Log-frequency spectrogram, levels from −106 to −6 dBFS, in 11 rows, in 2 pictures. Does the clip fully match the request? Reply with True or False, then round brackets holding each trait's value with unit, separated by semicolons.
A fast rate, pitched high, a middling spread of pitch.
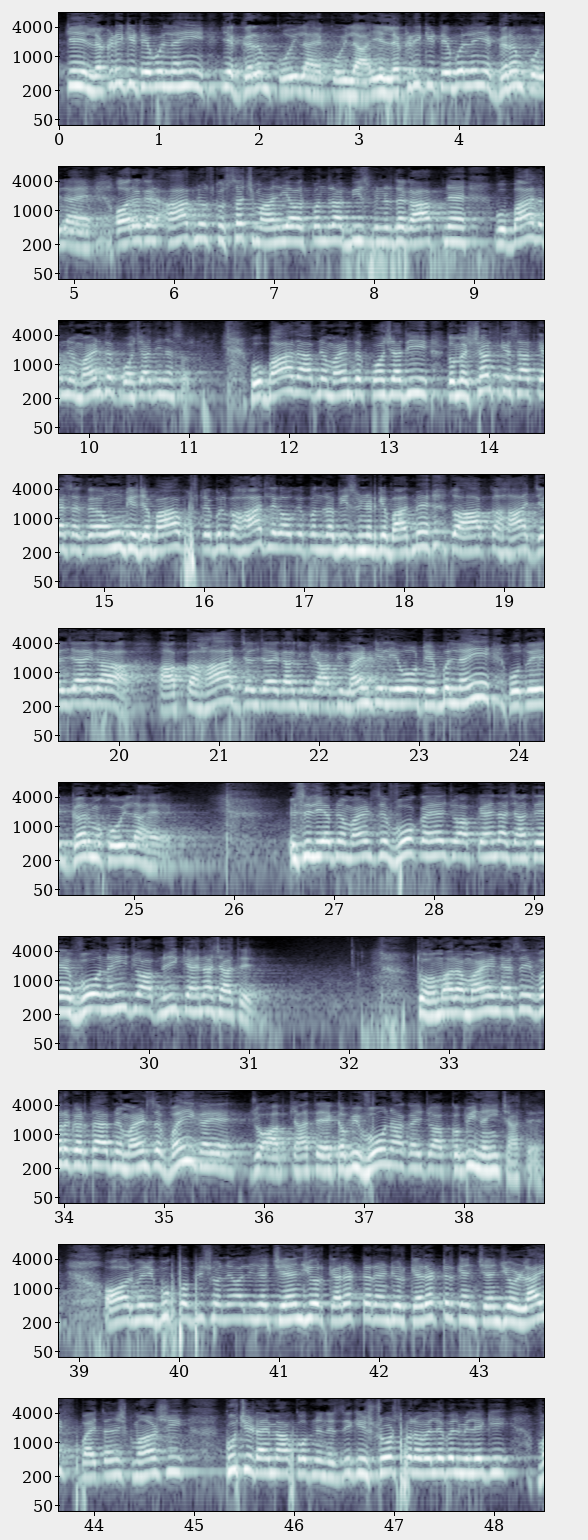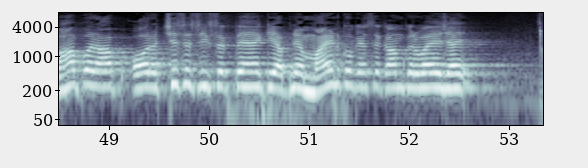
False (210 wpm; 235 Hz; 2.2 semitones)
